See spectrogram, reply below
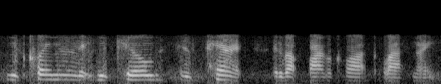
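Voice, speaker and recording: Halting caller on a crackly fading phone. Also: mid-range voice, steady tone, gravelly. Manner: hesitant, halting, many ums. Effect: crackly phone line that fades in and out. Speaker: tip line operator passing on a report. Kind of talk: real emergency phone call. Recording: tinny, noisy phone line.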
